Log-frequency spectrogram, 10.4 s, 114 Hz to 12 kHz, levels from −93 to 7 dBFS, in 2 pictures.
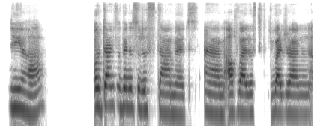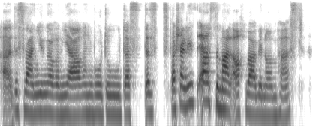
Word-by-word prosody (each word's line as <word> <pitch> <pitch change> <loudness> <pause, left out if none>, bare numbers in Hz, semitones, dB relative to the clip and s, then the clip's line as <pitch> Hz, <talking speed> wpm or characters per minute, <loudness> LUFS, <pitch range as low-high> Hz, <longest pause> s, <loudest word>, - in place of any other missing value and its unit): Ja, 215 -2 0 0.8
und 230 +1 +4
dann 250 0 +5
verbindest 230 -2 0
du - - +3
das 210 0 -5
damit? 180 -3 -3
Ähm, 180 -2 0
auch 190 0 +4
weil 185 -2 +4
das 185 0 -6 0.2
weil 185 0 +4
du 185 - -10
dann 180 0 -1
äh, - - -3
das 200 0 -10
war 195 -2 +2
in 180 - -5
jüngeren 185 -2 -5
Jahren, 175 +1 -1
wo 180 0 -5
du 180 0 -6
das 175 0 -5
das 190 0 -5 0.2
wahrscheinlich 245 +4 +3
das - - 0
1. 285 -3 +5
Mal 210 -2 +6
auch 185 - 0
wahrgenommen 175 -2 -3
hast? 165 0 -9
185 Hz, 180 wpm, -23 LUFS, 180-215 Hz, 0.8 s, Mal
